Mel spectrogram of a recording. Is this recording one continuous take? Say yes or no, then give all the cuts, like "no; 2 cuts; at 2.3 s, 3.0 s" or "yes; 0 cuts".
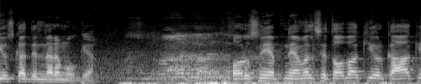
yes; 0 cuts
